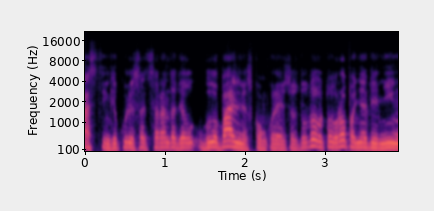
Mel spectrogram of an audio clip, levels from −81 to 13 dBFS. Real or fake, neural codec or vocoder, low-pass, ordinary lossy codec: fake; codec, 44.1 kHz, 7.8 kbps, DAC; 19.8 kHz; Opus, 32 kbps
